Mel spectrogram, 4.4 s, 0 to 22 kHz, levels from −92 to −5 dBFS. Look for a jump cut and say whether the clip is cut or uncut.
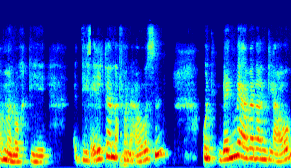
cut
